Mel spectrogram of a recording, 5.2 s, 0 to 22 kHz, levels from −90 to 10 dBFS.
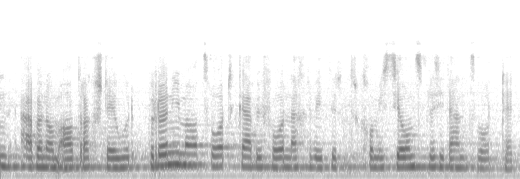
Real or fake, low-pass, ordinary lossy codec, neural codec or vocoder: real; 7.2 kHz; Opus, 24 kbps; none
